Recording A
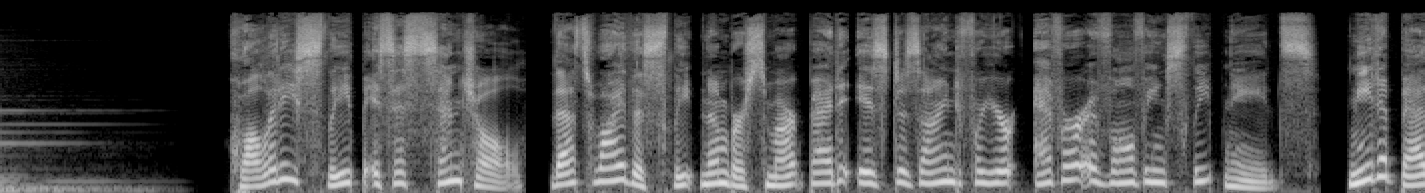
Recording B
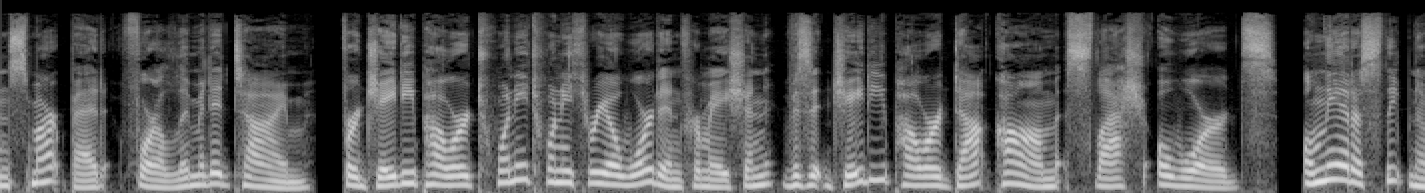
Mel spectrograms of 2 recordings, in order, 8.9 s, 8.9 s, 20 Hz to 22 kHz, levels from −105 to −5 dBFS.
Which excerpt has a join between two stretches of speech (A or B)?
A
